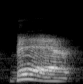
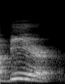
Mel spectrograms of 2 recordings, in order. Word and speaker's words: bear: Em vez de pronunciar a palavra bear, fala beer. Então você está pronunciando cerveja em vez de urso.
